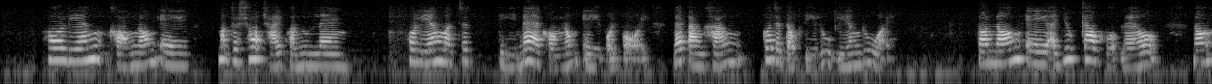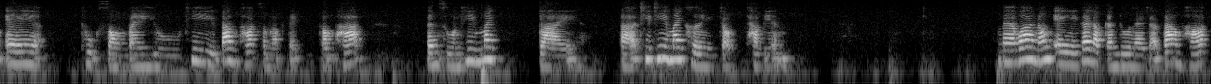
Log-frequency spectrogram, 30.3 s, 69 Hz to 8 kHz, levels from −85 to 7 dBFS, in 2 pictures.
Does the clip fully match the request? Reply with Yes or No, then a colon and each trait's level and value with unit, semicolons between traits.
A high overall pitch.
Yes: high, 210 Hz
